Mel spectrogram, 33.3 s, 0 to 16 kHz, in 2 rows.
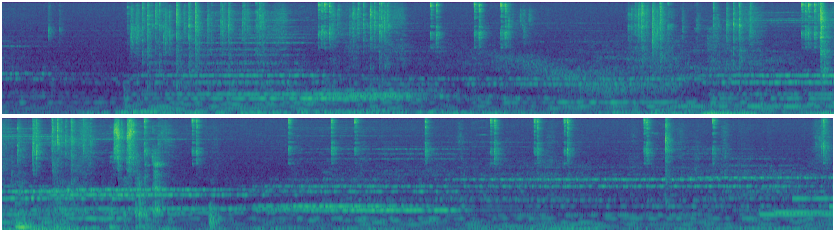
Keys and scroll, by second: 2.7 shift+space, 2.8 shift+b, 3.3 shift+space, 3.5 shift+p, 13.1 shift+space, 13.2 shift+9, 17.3 shift+space, 17.7 shift+b.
